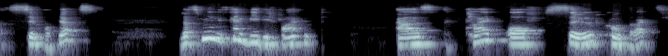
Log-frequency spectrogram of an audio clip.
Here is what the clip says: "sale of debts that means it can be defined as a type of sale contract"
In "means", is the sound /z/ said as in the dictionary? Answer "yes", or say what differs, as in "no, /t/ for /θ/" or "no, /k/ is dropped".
no, /z/ is dropped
